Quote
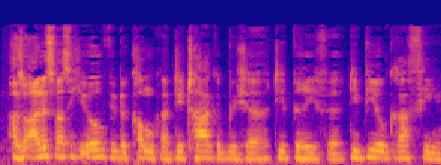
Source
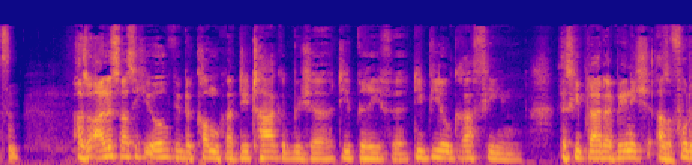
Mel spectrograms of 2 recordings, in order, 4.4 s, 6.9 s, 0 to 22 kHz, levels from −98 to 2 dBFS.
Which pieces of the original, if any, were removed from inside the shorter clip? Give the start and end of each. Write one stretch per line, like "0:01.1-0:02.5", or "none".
none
